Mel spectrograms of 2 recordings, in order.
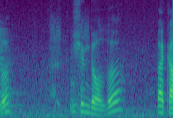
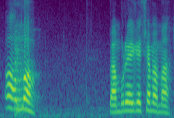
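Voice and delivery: alarmed outcry; 2 semitones higher, 7 dB louder than usual. Real, not acted. Player realising they are in trouble, alarmed shout. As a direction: cry out in sudden alarm.

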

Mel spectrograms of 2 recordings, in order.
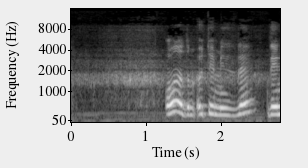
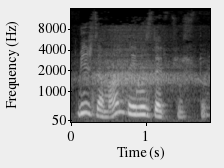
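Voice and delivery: usual speaking voice

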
